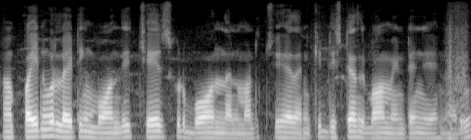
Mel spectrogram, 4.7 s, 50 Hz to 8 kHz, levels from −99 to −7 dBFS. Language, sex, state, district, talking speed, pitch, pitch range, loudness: Telugu, male, Andhra Pradesh, Annamaya, 180 wpm, 115 Hz, 105-120 Hz, -21 LUFS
